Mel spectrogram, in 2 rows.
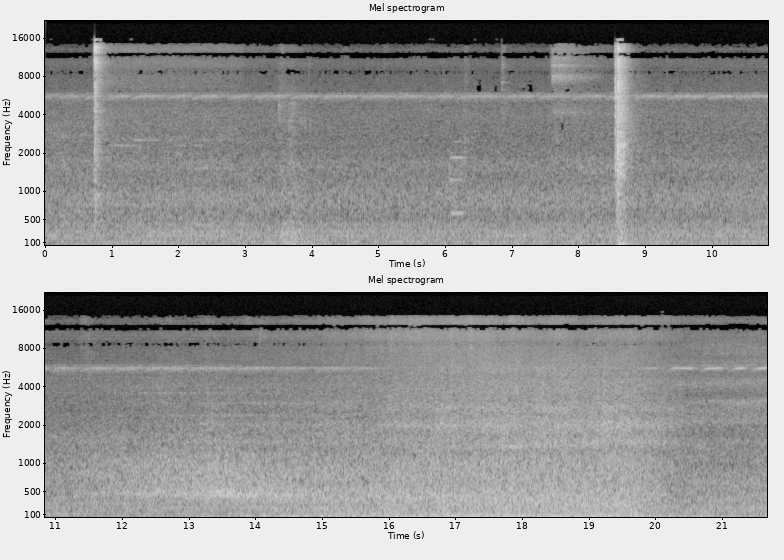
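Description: Keio 9000-series electric train at a station platform: steady rumble, with a light knock about a second in and a sharp bang about eight and a half seconds in. From about twelve seconds a low train rumble swells, peaks and eases off, as the train pulls away.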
